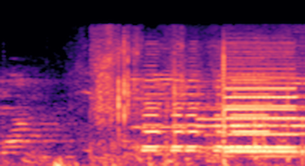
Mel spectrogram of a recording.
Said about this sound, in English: a lot of people in Ireland are actually playing bingo that way. They're driving up to their local car park, beeping the horn if they win a line or get a full house.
